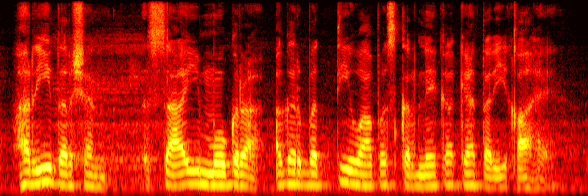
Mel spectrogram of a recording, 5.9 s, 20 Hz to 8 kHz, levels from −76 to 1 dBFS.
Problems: constant background noise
